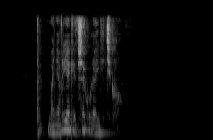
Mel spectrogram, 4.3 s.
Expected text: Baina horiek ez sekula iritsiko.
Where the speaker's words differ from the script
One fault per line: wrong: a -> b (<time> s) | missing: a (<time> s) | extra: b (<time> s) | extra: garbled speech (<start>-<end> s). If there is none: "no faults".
no faults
